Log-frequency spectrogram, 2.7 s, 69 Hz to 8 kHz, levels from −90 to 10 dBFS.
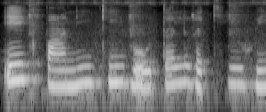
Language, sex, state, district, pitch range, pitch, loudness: Hindi, female, Bihar, West Champaran, 205-245 Hz, 225 Hz, -17 LUFS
